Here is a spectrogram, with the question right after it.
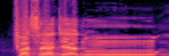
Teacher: واو کے اوپر چھوٹا مد ہے تو اس کو 1 سے 3 الف کی برابر کھینچ کر کے پڑھنا ہے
